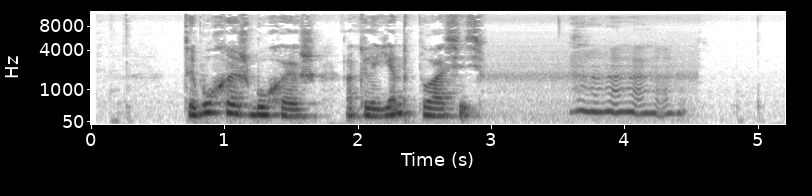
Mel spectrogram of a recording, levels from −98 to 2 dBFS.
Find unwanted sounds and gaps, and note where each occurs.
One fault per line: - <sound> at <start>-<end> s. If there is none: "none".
- laugh at 3.5-4.5 s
